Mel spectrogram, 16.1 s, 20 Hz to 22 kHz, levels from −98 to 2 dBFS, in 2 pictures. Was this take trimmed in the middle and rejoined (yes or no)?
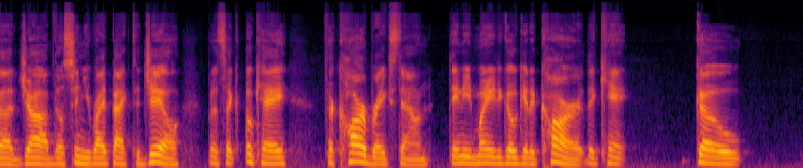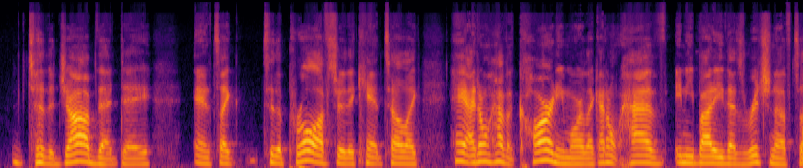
no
